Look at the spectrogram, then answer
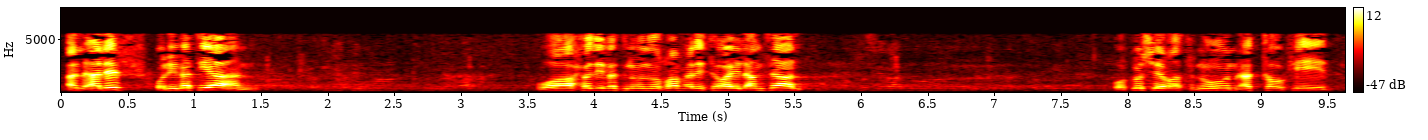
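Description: Speaking at normal speed in a high voice and pausing often, a man teaches Arabic morphology to a class. He drills the students, addresses them by name, and corrects their answers, captured in a dull, lo-fi recording.

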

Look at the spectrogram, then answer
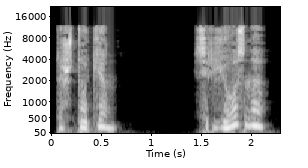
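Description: A woman's voice: medium pitch, slow pace, husky, no echo. Woman voicing a blunt teen girl, snappy and short, dry close sound. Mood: curt. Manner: curt, mocking, then flustered and soft. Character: sharp-tongued teenage girl, blunt and mocking.

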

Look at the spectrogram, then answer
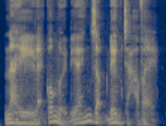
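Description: A man's voice: sits low, big pitch swings, quick pace, darkish tone, husky, full character voice. A man voicing a frantic male villager who calls out and stumbles over his words. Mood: urgent. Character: frantic male villager bringing urgent news.

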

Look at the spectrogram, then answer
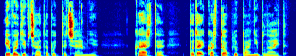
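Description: A calm, good-natured farm aunt in a storybook reading, as a woman narrator puts her on. She answers the squabbling around her without any fuss, in an unhurried and easygoing way. Her voice is warm and mellow, a little softer than the narration. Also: fairly low pitch, slightly rough.

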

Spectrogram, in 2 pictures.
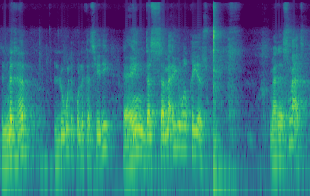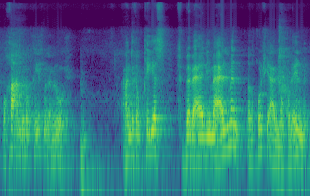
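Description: A man's voice: medium pitch, rapid-fire. Moroccan guy teaching grammar, asks and answers his own questions, roomy echo, faint hiss. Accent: Moroccan Arabic. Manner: asks questions and answers them himself, repeats key words. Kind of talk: classroom lesson on Arabic grammar. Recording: echoey room with faint noise.

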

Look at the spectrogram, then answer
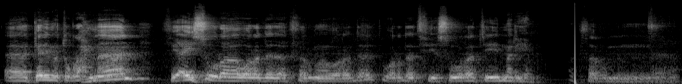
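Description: A man gives a spontaneous lecture on a classical text. His voice is high and gravelly, and his pitch leaps widely as he fires off rhetorical questions. The sound carries the echo of a lecture room. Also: fairly quick. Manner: animated, rhetorical questions, laughing asides. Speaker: sheikh teaching a classical text.

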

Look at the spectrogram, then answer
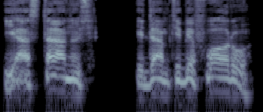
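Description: A man's voice: high-pitched, big pitch swings, a little slow, creaky, a little mellow, husky, no echo, studio quality, voice pushed up, heavily acted. A man voicing a cowardly grandstanding fisherman. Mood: falsely noble. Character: cowardly scheming male fisherman, grandstanding traitor.

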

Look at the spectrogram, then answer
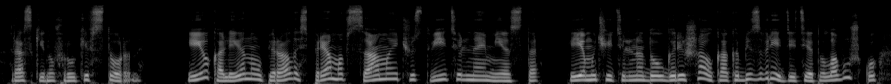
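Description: Brief: female audiobook narrator, steady read, mid pitch, dry close mic. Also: dry recording. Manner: steady storytelling reading. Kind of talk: scripted narration.

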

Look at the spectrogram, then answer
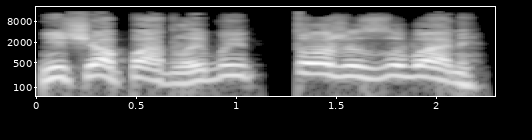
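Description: A man reading an audiobook voices a reckless, defiant young man who shouts and curses, with a dry, close sound. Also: high voice, lively intonation, a little fast, no echo, voice pushed up. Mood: shouting, defiant. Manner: shouting, rough, cursing.

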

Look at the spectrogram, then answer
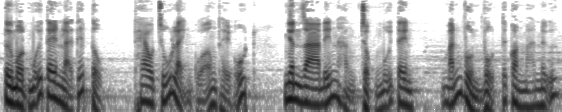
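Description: Husky-voiced male horror storyteller. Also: mid-range voice, sing-song, normal speed, dark tone, faint music behind.

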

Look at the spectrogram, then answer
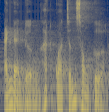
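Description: A man narrating a ghost story, slow and dramatic, hushed on suspense, with roomy reverb and faint music. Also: low-pitched, very animated.

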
